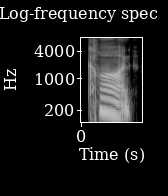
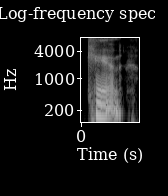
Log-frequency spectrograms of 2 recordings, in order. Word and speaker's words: Cannes: It's actually Cannes, like tomato can. That's how the French people pronounce it. That's how industry insiders pronounce it. So do not pronounce it Cannes Film Festival.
